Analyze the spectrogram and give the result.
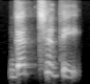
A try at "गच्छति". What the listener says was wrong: हाँ, च और छ दो अक्षर हैं। गच्छति, छ एकाकी नास्ति। गच्छति।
